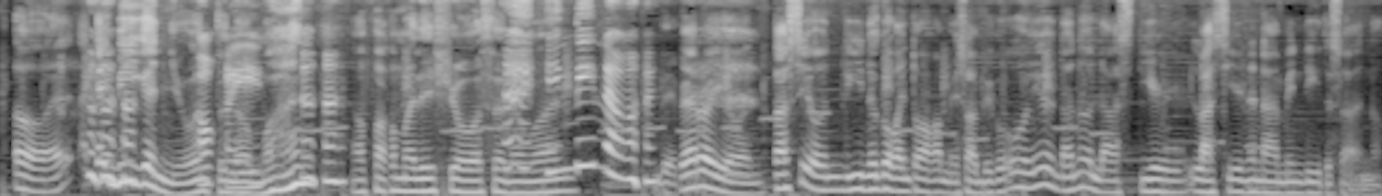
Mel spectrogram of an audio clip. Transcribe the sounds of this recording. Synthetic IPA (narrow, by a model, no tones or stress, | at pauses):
ʔoːʔokɐʔɪbiːɡɐnjonːt̪oɐmanʔɐŋpɐkɐmɐlɪʃjoːsɐnɐmaɪnd̪inɐmand̪ɛpɛːɾo̞jont̪ɐsjond̪inɐɡoːkɪnt̪ʊkɐkɐmɛsaːbɪko̞ʔojonʔɐno̞last̪jiɹlast̪jiːɹnɐnaːmɪnd̪iːt̪o̞sɐ̰ʔɐ̰no̞̰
